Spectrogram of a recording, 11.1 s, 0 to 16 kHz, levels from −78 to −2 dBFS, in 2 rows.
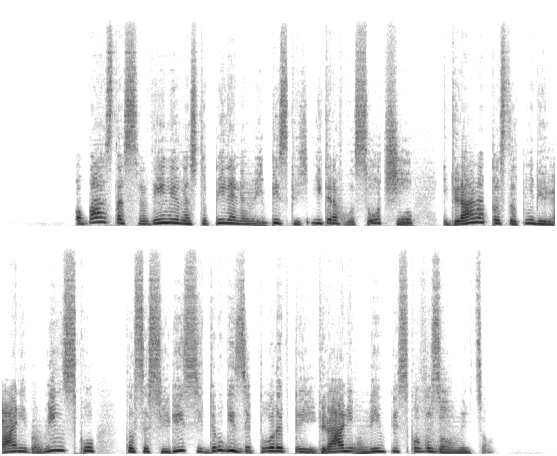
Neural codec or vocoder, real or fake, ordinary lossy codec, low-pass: codec, 44.1 kHz, 0.9 kbps, DAC; fake; none; 14.4 kHz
